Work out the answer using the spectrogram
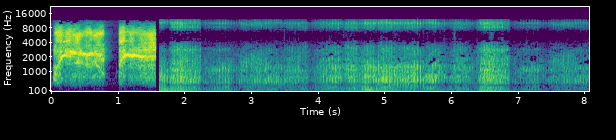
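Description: Animal calls: a few short, high-pitched cries in the first second and a half, then a cut to a larger animal's low, rough calls of uneven loudness.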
